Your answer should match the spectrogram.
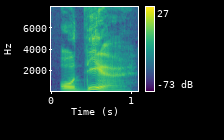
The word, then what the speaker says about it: ordeal: 어떻게 읽어주냐면은 ordeal, ordeal, ordeal 이렇게 읽어주면 돼요.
